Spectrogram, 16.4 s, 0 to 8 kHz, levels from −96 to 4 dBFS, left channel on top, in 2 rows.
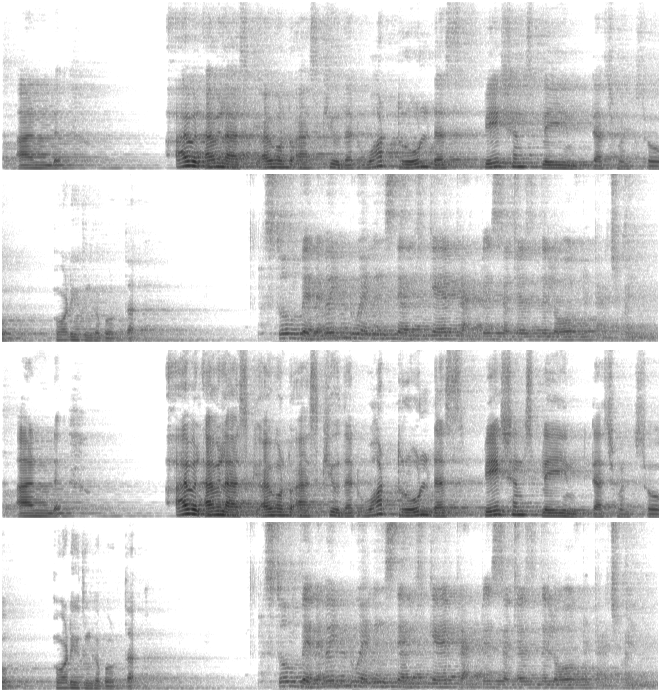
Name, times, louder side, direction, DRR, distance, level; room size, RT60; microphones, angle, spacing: voice 1, 0.2-0.9 2.0-8.4 8.9-9.9, right 3 dB, 75° right, 7 dB, 1.0 m, -25 dB
voice 2, 11.4-16.2, equal, ahead, -3 dB, 4.5 m, -33 dB
29.0 x 22.0 x 6.8 m, 2.1 s
head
